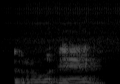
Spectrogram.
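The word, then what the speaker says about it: רֹאֶה: Ro'eh. Ro'eh. Right, that's how it's pronounced, but there you have it there, simple and plain.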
